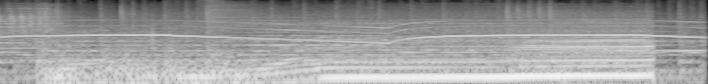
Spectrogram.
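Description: Wailing ambulance siren from a toy or cartoon ambulance stuck in slime, rising and falling steadily and loud throughout, with a heavy low engine-like rumble joining partway through and then cutting off near the end.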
